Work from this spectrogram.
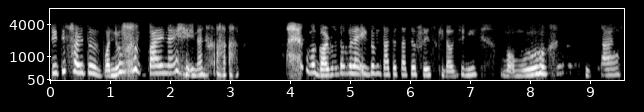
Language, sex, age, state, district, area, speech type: Nepali, female, 18-30, West Bengal, Kalimpong, rural, conversation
